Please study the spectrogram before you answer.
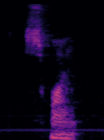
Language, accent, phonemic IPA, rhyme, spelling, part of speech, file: English, Southern England, /swaɪv/, -aɪv, swive, verb, LL-Q1860 (eng)-swive.wav
- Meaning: 1. To have sex with (someone) 2. To cut a crop in a sweeping or rambling manner, hence to reap; cut for harvest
